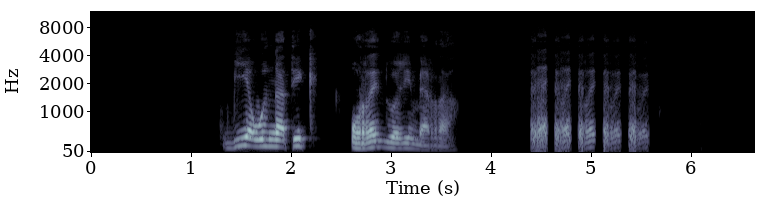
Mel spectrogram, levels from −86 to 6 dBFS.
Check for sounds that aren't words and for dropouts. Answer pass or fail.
fail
